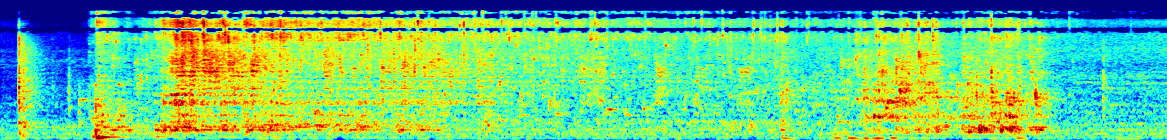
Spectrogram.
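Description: A toilet flushes with a loud rush of swirling water.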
